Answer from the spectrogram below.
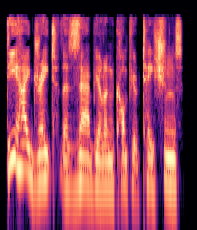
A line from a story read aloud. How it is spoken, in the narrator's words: Paul snapped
